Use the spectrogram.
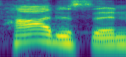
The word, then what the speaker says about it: Hodgson: And you could also follow me on Twitter at Hodgson, HODGESON. Yes, that's Hodgson, not whatever other mispronunciations that SSN be having.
